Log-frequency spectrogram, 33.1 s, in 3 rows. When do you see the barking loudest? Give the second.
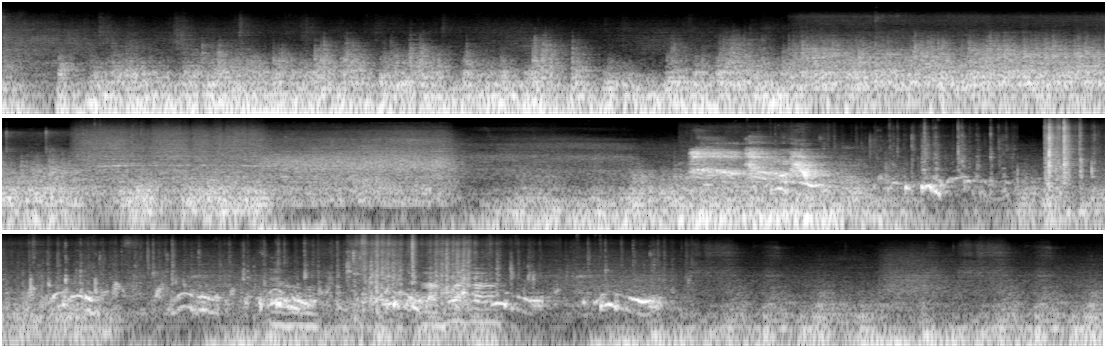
19 s.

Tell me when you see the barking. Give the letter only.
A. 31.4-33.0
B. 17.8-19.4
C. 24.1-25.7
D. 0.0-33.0
B.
